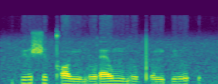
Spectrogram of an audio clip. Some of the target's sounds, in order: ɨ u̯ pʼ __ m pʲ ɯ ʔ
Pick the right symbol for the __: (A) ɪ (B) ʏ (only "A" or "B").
B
